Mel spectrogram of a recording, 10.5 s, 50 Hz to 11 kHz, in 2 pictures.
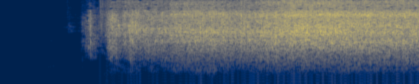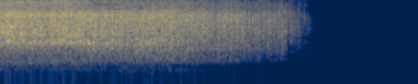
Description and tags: Rolling pebbles enhanced 5
These sounds are produced by the instrument called rainstick. It has little pebbles inside that produce some interesting slide noises when held upside down or inclined.
I hope they can help you in one of your projects.
device, format, handheld, Indoor-recording, instrument, LG, rainstick, recording, smartphone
